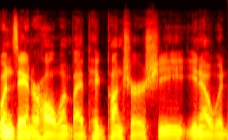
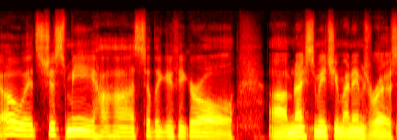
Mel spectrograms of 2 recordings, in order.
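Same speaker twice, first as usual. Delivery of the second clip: put-on sweet, harmless, innocent silly-girl voice; 4 semitones higher than usual. Retelling how she acts when joining new communities: imitating her playing innocent. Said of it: "she's like".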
